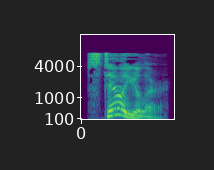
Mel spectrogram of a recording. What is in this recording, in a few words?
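"stellular", British English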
